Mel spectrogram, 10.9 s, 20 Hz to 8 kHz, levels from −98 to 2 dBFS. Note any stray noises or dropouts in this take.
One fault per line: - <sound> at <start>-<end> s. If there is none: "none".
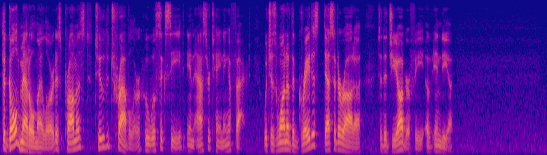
none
